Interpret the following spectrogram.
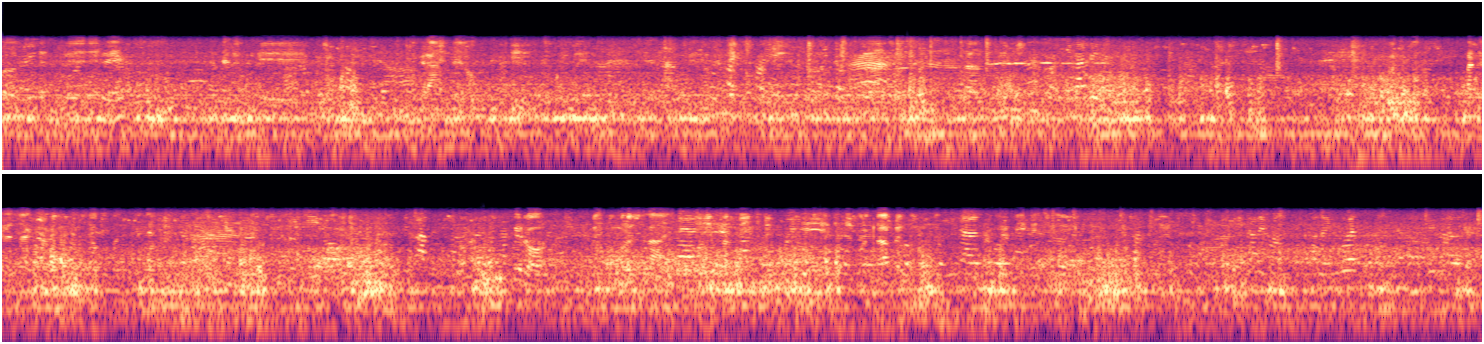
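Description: Train running noise heard inside a passenger carriage, a steady low hum under the wheels' noise, with indistinct passenger chatter.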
